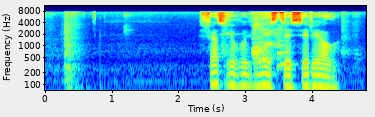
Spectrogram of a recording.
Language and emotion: Russian, neutral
